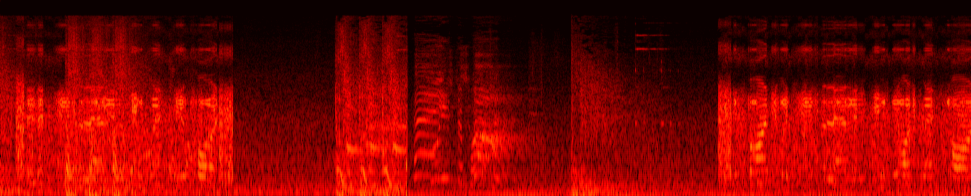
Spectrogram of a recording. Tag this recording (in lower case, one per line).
police radio chatter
